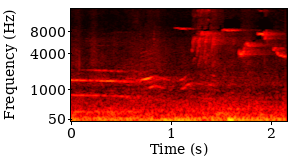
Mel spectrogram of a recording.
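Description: Small birds chirping and whistling, with short high chirps in the second half, over a steady low rumble. A brief thump about a second and a half in.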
